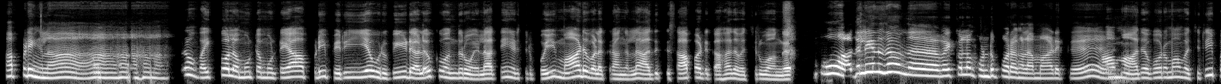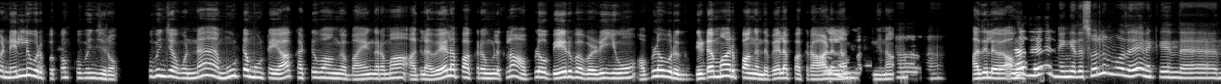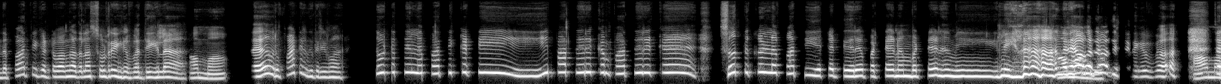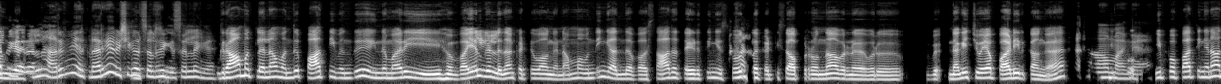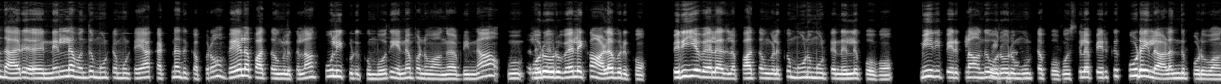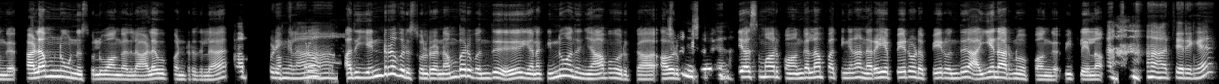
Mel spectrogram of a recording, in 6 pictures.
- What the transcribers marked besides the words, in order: tapping; distorted speech; other noise; mechanical hum; other background noise; static; singing: "தோட்டத்துல பாத்தி கட்டி பார்த்திருக்கன், பார்த்திருக்கன்! சோத்துக்குள்ள பாத்திய கட்டுற பட்டணம் பட்டணமே!"; laugh; laugh; laugh
- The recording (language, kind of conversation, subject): Tamil, podcast, அறுவடை காலத்தை நினைக்கும்போது உங்களுக்கு என்னென்ன நினைவுகள் மனதில் எழுகின்றன?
